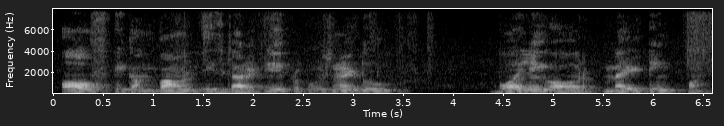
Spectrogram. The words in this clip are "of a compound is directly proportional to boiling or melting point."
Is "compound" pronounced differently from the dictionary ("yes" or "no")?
no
